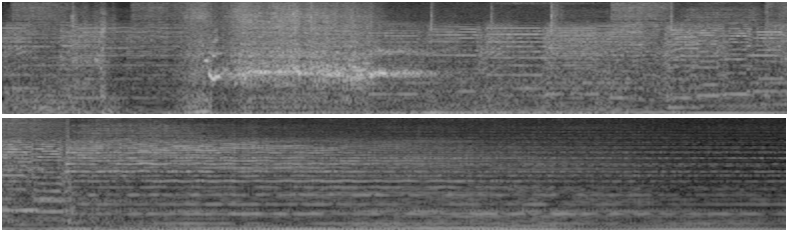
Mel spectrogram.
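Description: A van tears along at speed with loud, sustained tire squeals early on, then a steady, throaty engine rumble continues under a fading, ringing screech; no voices.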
